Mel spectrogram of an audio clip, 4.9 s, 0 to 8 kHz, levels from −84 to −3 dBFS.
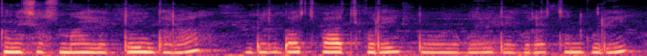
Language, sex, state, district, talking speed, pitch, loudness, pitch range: Chakma, female, Tripura, Unakoti, 160 wpm, 230 Hz, -17 LUFS, 220-235 Hz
